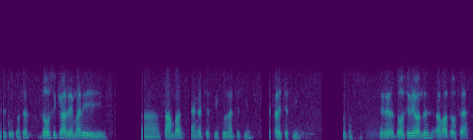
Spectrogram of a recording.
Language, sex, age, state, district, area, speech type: Tamil, male, 45-60, Tamil Nadu, Tenkasi, urban, conversation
